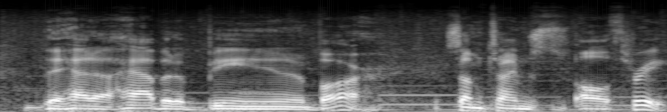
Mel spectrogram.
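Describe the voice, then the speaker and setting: Music plays in the background as a man with an American accent talks at a fairly quick pace, his very deep, low voice showing ordinary pitch variation. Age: 50s. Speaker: gardener and former bartender. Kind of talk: documentary interview. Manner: casual, with frequent fillers.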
